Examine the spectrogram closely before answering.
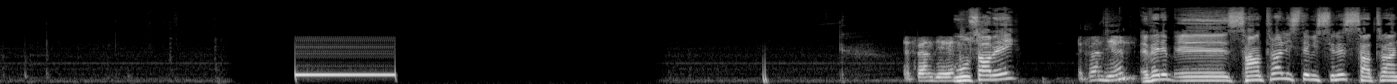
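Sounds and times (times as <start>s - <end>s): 
telephone ringback tone: 3.0s - 4.0s
speech: 9.2s - 10.2s, 10.9s - 13.9s.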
